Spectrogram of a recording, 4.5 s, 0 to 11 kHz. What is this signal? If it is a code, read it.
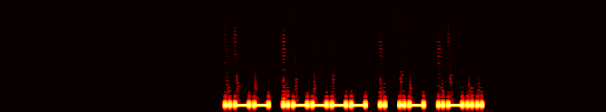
Morse code, heard as a keyed tone, about 30 wpm, 700 Hz. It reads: W1EAL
